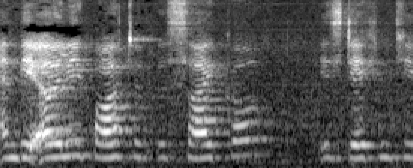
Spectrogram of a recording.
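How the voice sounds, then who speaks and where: Over noticeable background noise and audible room echo, a woman speaks at a moderate pace in a monotone, flat intonation. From South Africa. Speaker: development bank representative. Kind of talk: conference closing remarks. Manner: hesitant, many fillers.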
